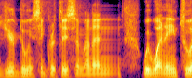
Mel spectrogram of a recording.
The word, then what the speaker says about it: syncretism: saying it correctly is that syncretism or synchronous syncretism right yeah so is that kind of your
